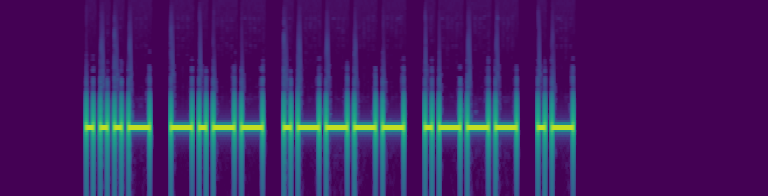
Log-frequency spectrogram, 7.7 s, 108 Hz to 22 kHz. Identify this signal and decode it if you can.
Morse code, heard as a keyed tone, about 17 wpm, 700 Hz. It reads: VY1JA
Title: Call Signs Repeated 3x - 17wpm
